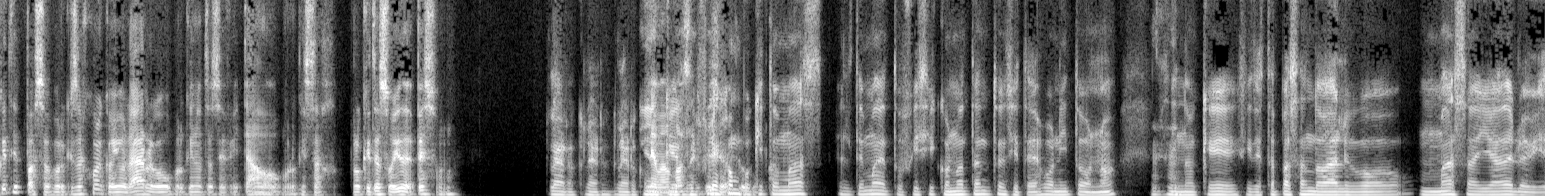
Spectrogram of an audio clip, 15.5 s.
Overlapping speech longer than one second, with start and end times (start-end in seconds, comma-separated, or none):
6.4-7.8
